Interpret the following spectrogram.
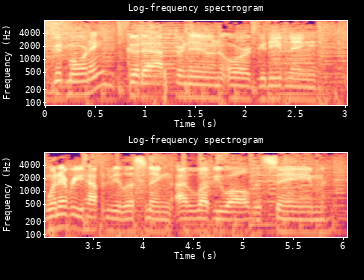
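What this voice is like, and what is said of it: Flat, robotic delivery. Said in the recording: “kind of talking like a robot”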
